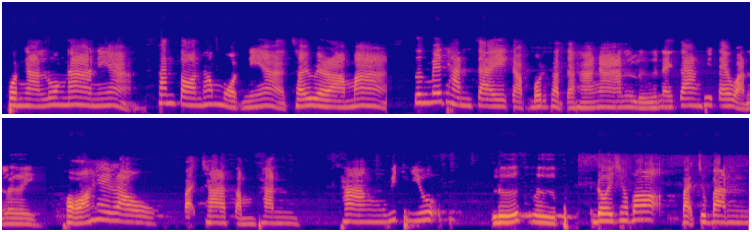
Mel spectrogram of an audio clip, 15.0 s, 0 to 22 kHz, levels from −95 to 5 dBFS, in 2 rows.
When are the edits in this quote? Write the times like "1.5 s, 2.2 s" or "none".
none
